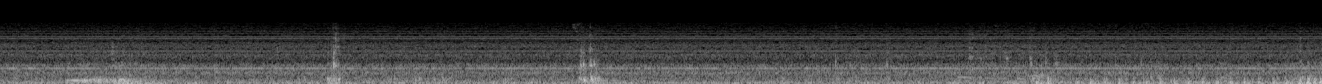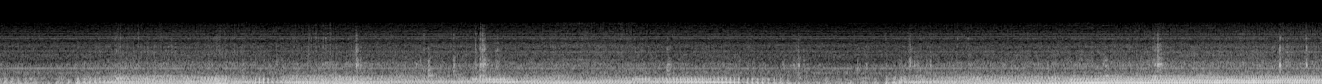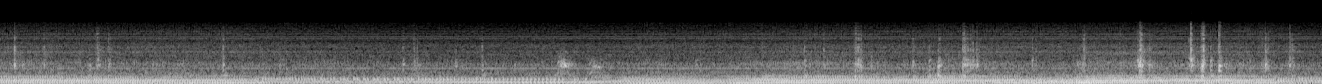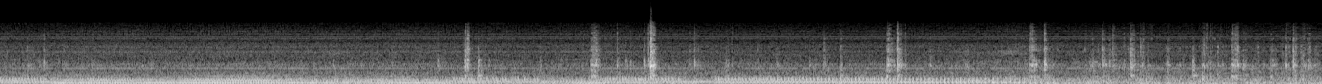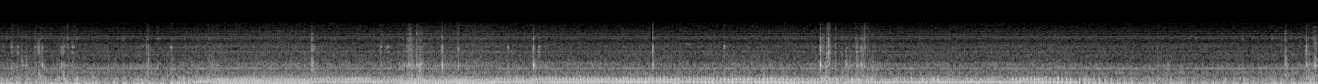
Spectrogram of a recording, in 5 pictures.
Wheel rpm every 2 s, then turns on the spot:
0, 0, 0, 0, 0, 0, 0, 0, 0, 0, 0, 0, 0, 0, 0, 0, 0, 0, 0, 0, 0, 0, 0, 0, 0, 0, 0, 0, 0, 0, 0, 0, 0.
none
